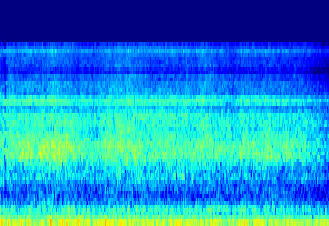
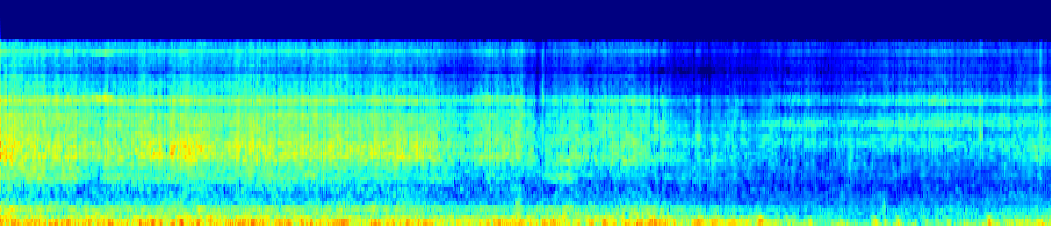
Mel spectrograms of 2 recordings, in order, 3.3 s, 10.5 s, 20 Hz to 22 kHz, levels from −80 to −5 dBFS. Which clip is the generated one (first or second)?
second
